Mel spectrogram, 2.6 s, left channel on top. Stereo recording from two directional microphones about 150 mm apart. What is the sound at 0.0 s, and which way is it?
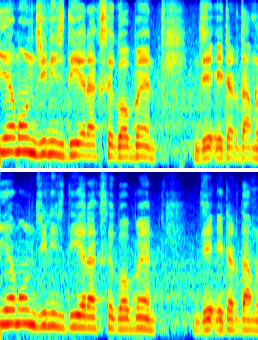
Speech, 10° left (ahead or behind).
